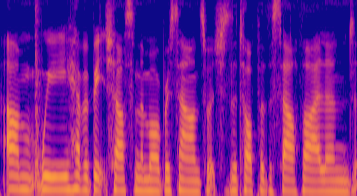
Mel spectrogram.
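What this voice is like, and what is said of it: New Zealand accent. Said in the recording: “I'm originally from New Zealand, as the accent suggests.”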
